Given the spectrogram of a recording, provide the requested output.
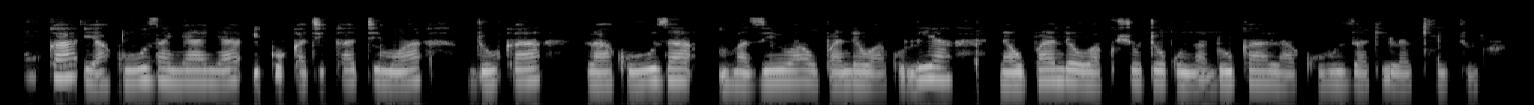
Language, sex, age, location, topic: Swahili, female, 25-35, Kisii, finance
